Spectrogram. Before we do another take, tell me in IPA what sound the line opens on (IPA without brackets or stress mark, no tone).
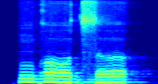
ŋ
